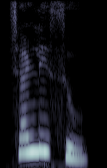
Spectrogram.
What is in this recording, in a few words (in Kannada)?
"ಚಾಳೀಸ", Kannada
